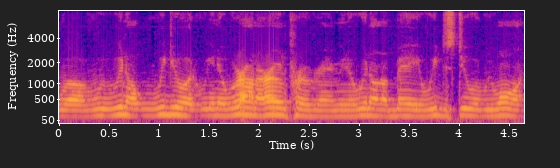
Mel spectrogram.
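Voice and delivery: acted growling voice. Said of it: "they're growling and they're relishing".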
